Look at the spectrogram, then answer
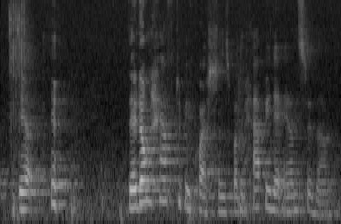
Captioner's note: laughs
